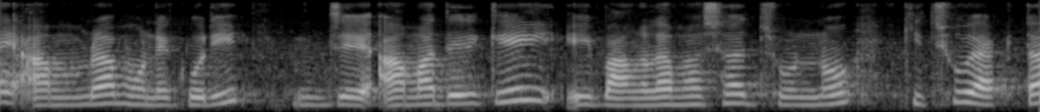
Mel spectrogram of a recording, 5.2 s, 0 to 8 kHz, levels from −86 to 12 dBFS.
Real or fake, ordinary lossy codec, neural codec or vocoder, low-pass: fake; none; vocoder, 22.05 kHz, 80 mel bands, HiFi-GAN; 7.2 kHz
